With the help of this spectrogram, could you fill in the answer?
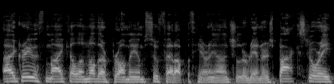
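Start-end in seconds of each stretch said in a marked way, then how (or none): none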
